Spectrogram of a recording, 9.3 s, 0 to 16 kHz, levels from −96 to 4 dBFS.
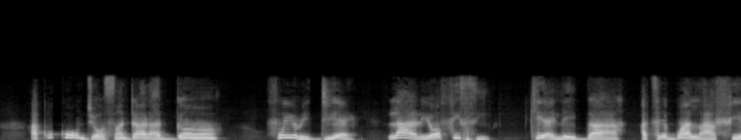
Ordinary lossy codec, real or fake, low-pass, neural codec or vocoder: AAC, 64 kbps; fake; 7.2 kHz; codec, 16 kHz, 0.8 kbps, ZipCodec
